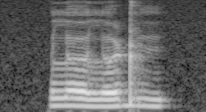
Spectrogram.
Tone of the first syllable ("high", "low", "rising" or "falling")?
low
